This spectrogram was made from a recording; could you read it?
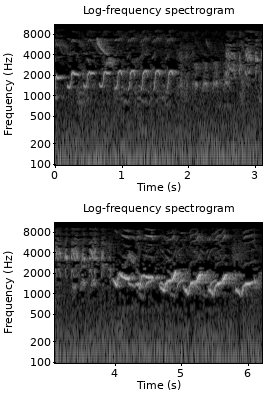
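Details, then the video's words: Pet laughingthrush sings as it dances with tail flicks. A fast run of short, identical upward-flicked whistles opens into a tumbling, varied warble of rich liquid notes. "Khướu Hót Hay Múa Xèo Đuôi Đẹp"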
